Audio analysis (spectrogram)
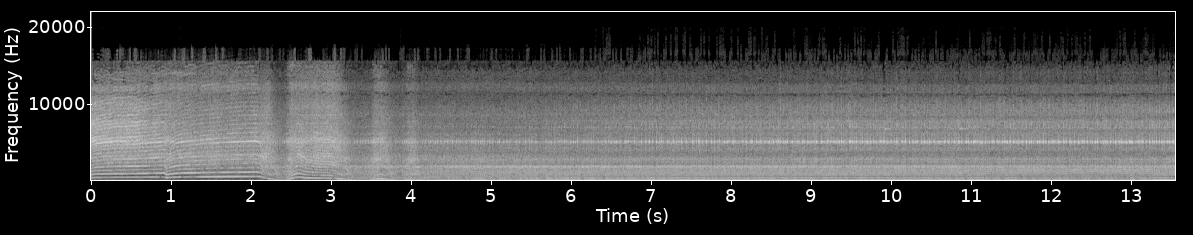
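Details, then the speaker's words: Rebuilt 3.3 engine with both bearings replaced, carburettor high-speed needle at about 4.5 turns: the note sags and dips as the throttle closes and only holds an even hum with the throttle held open. Won't idle, stalls without throttle; owner suspects carburettor setting or position. "But it's not uh it's not [ __ ] staying idling. Let's see. But I mean, unless I hold that [ __ ] accelerator open a little bit."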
